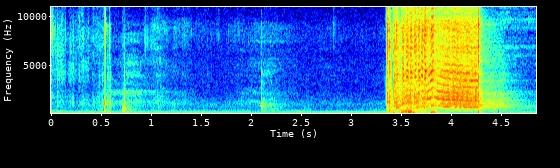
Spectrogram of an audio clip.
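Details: 1998 Yamaha Virago XV1100 with a good bendix, new idler gear and a fully charged battery: quiet, then about a second of harsh metallic starter chatter with no firing; cranks roughly and won't start, cause unknown.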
